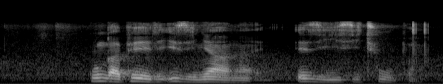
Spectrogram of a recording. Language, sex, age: Zulu, male, 25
